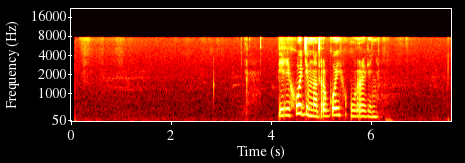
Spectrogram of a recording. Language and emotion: Russian, neutral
